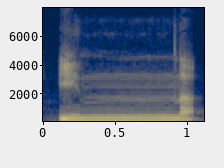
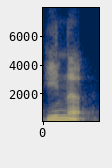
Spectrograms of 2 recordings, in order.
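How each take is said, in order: First: The n sound is held long and nasal. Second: The n sound is cut short. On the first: The speaker calls it right. "tapi inna agak ditahan" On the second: The speaker calls it wrong. "bukan ina"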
